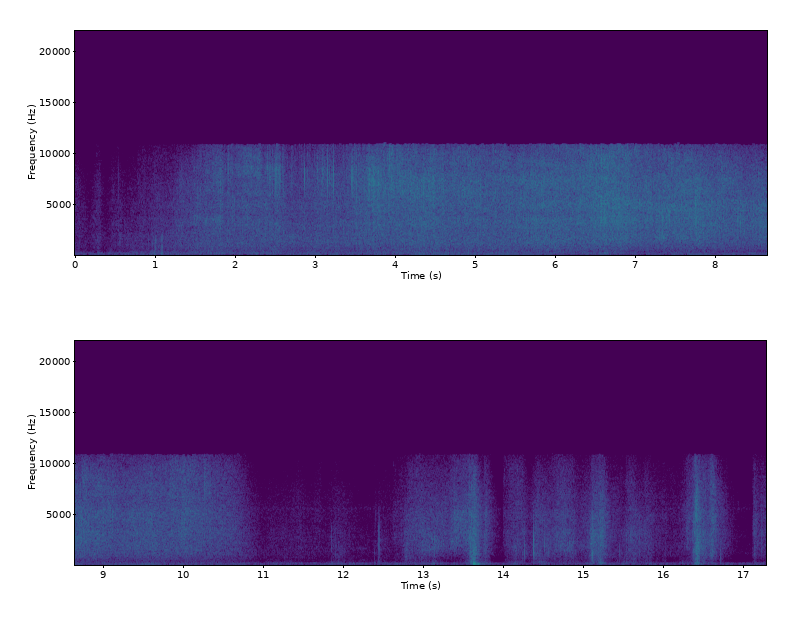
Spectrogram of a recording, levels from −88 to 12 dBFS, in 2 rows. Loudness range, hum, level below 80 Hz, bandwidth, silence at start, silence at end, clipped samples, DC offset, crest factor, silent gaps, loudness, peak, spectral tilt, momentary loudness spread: 11 LU; none; under -90 dBFS; 12 kHz; 0 s; 0 s; under 0.1%; under 0.1%; 26 dB; none; -43 LUFS; -22 dBFS; 0 dB/octave; 22 LU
